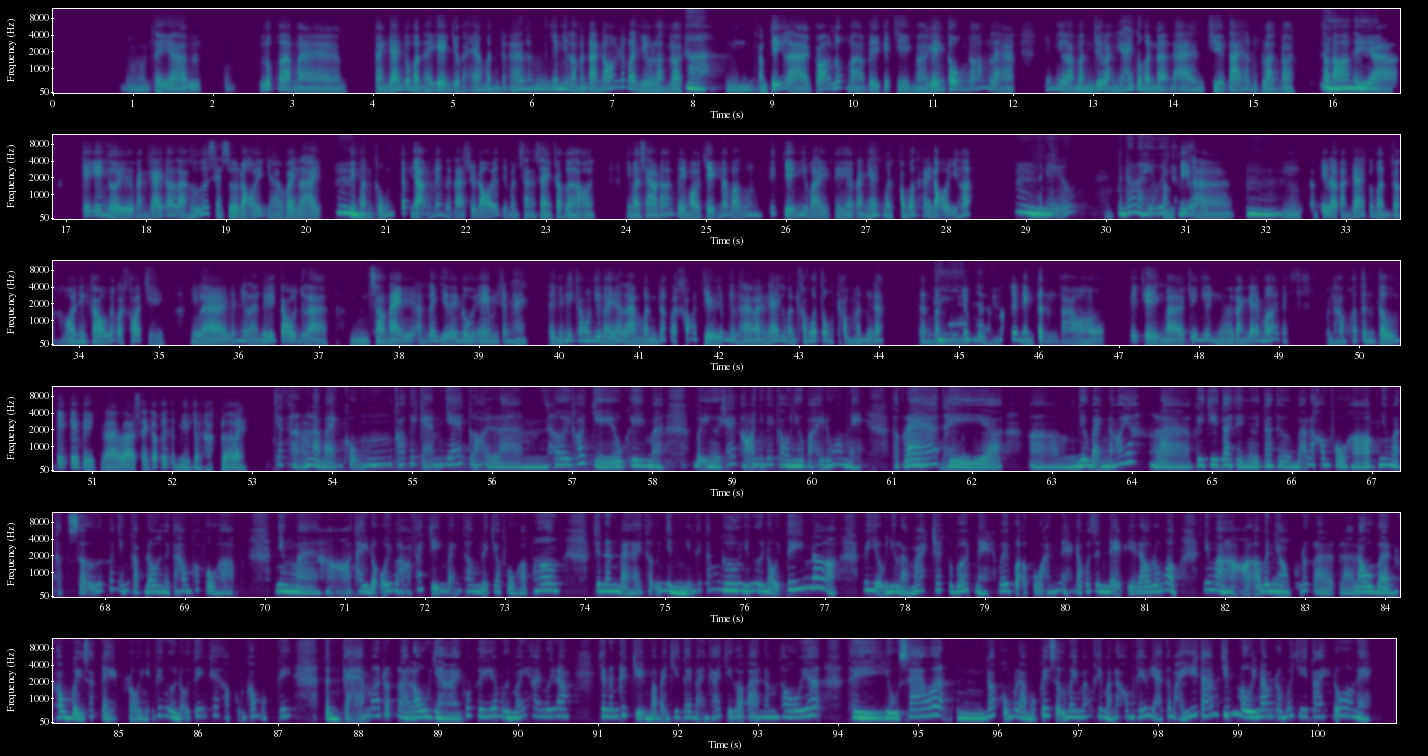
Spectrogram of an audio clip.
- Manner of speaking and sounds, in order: tapping; unintelligible speech; other background noise
- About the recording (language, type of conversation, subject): Vietnamese, advice, Bạn đang cố thích nghi với cuộc sống độc thân như thế nào sau khi kết thúc một mối quan hệ lâu dài?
